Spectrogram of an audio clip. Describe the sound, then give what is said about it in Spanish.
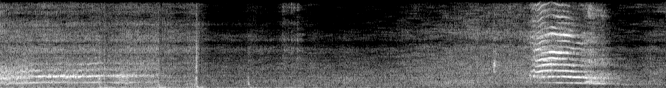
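A car brakes hard with skidding tires, opening with squealing tones over a low engine rumble, then a short, sharp rising screech near the end. “volando por los aires tras ser embestida por un coche que frenó en seco ante ella.”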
